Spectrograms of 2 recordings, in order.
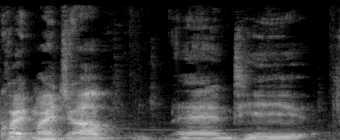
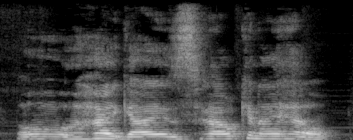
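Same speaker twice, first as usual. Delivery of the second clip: put-on pitched-up voice of a young boy; 7 semitones higher, 4 dB louder than usual. Speaker voices a younger boy greeting the group, young boy voice. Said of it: "it's just a younger boy".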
